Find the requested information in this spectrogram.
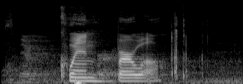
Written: QUINN BURWELL

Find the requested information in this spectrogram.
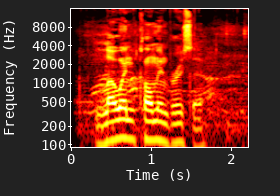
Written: LOWEN COLMAN-BRUSA

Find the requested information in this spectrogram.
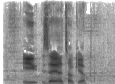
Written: EZAYA TOKIO

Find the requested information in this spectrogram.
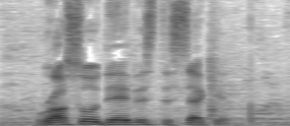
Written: RUSSELL DAVIS II

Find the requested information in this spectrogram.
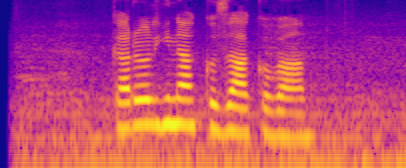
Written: KAROLINA KOZAKOVA

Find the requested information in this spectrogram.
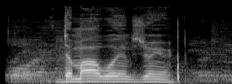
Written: DEMOND WILLIAMS JR

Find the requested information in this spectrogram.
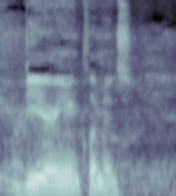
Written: D'ARYHUAN CLEMONS

